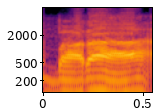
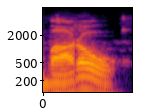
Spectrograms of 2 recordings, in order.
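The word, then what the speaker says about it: ברא: Fíjense la palabra eh creó dice en hebreo dice bará, aunque algunos lo pronuncian varó. el autor de que les mencioné al principio, eh, Morjayeri, la pronuncia varó.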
